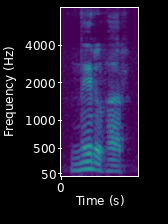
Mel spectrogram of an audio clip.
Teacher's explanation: रा को रेफ की मात्रा के रूप में लिखेंगे, निर्भर, क्योंकि यहाँ पर निर्भर रा कम समय के लिए बोला जा रहा है तो आधा रा, और भा से पहले ही बोला जा रहा है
